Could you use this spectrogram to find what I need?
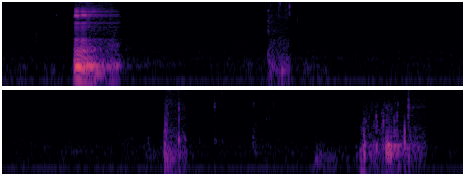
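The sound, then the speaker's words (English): A person sips a drink of water, with a loud slurp followed by a few quieter gulps and mouth noises spread over several seconds. No one speaks. “I'm going to take that drink of water again.”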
